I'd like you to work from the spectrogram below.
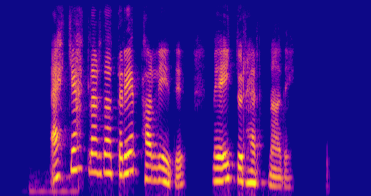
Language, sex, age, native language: Icelandic, female, 60-69, Icelandic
